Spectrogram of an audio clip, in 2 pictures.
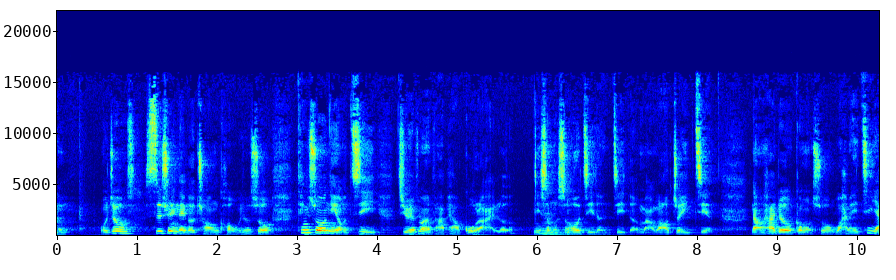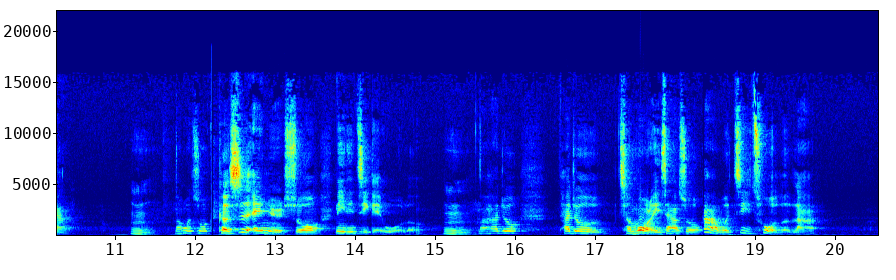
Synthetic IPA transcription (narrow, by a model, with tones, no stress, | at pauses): n | wɔ˨˩t͡ɕjo˥˩ʊsɹ̩˦ɕy˥˧ŋna˥˩ɡə˩ʈ͡ʂʰwɑ˧˥ŋkʰo˨ʊwɔ˨˩t͡ɕjo˥˧ʊ˩ʂwɔ˦˥ | t̪ʰi˥ŋswɔ˥ni˧˦jo˨˩ʊt͡ɕi˥˨t͡ɕi˨˩ɥɛ˥˧fə˥˩nə˨˩fa˦˥pʰjɑ˥˧ʊkwɔ̰˥˩la̰˧˥ɪlə̰˧˦ | ni˧˥˦ʂə˨˩mə˦ʂɻ̩˧˦xo˥˧ʊt͡ɕi˥˩d̪ə˩˨ni˨˩t͡ɕi˥˩d̪ə̰˨˩˦ma̰˩wɔ˨˩jɑ˥˩ʊt͡swe˥ɪt͡ɕjɛ̰˥˨n | na˧˥nxo˥˩t̪ʰa˥t͡ɕjo˥˩ʊkə˦nwɔ˨˩ʂwɔ˦wɔ˨˩xa˥ɪme˧˥ɪt͡ɕi˥˩a˩˥˩ | na˨˩˥xo˥˩˨o˥˩ʂwɔ˥kʰɤ˨˩ʂɻ̩˥˩e˥ɪny˨˩ʂwɔ˥ni˧˥i˨t͡ɕi˦ŋt͡ɕi˥˩kḛ˧˩ɪwɔ̰˨˩lə̰˦˥˩na˨˧˥xo˥˩t̪ʰa˥t͡ɕjo˥˩ʊ | t̪ʰa˥t͡ɕjo˥˩ʊʈ͡ʂʰə˧˥ŋmwɔ˥˩lə˨˩i˧˥ɕja˥˩ʂwɔ˥a˥˩wɔ˨˩t͡ɕi˥˧t͡sʰwɔ˥˩lə̰˨˩la̰˨˩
